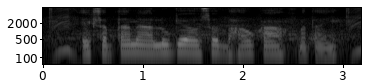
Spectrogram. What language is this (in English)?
Bhojpuri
